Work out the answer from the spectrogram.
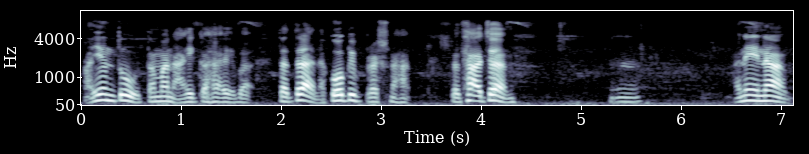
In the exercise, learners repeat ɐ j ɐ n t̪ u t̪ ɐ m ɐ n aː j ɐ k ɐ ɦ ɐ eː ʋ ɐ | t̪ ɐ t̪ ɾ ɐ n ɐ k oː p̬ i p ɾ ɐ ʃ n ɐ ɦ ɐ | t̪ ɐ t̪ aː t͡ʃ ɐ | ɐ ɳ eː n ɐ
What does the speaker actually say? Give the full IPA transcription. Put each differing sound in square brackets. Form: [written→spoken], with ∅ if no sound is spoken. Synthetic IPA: ɐ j ɐ n t̪ u t̪ ɐ m ɐ n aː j ɐ k ɐ ɦ ɐ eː ʋ ɐ | t̪ ɐ t̪ ɾ ɐ n ɐ k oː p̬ i p ɾ ɐ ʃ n ɐ ɦ ɐ | t̪ ɐ [t̪→t̪ʰ] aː t͡ʃ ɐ | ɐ [ɳ→n] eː n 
